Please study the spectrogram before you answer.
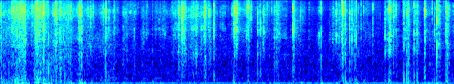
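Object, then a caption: Small woven wicker basket. A small, hollow, empty woven wicker duck basket is held in the hands and scratched along its weave with the nails. The result is a steady run of dry, crackling scrapes and rough ticks with bright edges over a low, dull undertone.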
